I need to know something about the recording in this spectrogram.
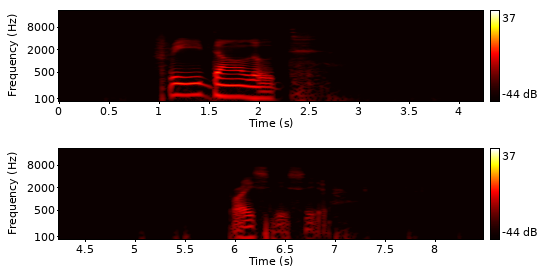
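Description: A man speaks briefly into a close microphone, with pauses.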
